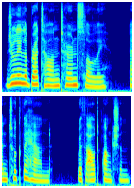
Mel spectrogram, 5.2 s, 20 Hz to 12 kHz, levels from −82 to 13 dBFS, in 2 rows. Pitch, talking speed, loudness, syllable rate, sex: 190 Hz, 115 wpm, -18 LUFS, 4.2 syllables/s, female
